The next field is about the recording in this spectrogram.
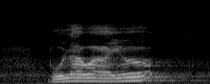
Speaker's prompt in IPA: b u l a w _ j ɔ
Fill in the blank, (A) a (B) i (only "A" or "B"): A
